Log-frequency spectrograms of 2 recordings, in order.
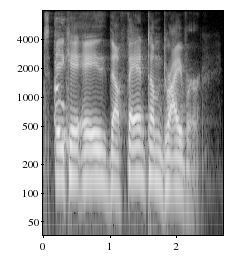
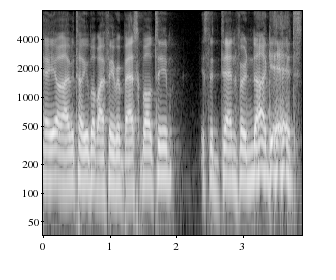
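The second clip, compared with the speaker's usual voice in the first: put-on voice sounding totally stoned. Recalling a character voice he did for four years: Bishop Timon stoner voice. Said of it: "that used to be the Bishop Timon uh, stoner laugh. Like".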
